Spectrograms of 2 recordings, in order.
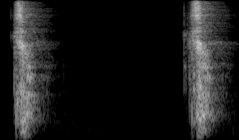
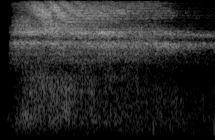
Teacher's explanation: it's a mix between a plosive and a fricative. That means there's a bit of movement and friction, and it's also exploding. So, ch, not sh.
